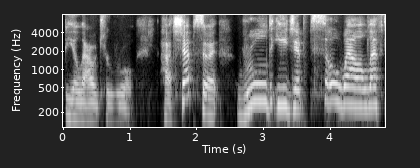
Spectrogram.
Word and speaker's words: Hatshepsut: How do you pronounce it? Hatshepsut.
